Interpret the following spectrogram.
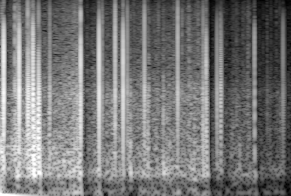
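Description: Crackling, rain-like noise with scattered clicks left over as a lo-fi hip hop track ends, fading and thinning out toward the end.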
